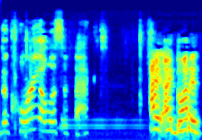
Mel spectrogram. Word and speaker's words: Coriolis: the windows a little bit it's called the coriolis effect i i got it it's just that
